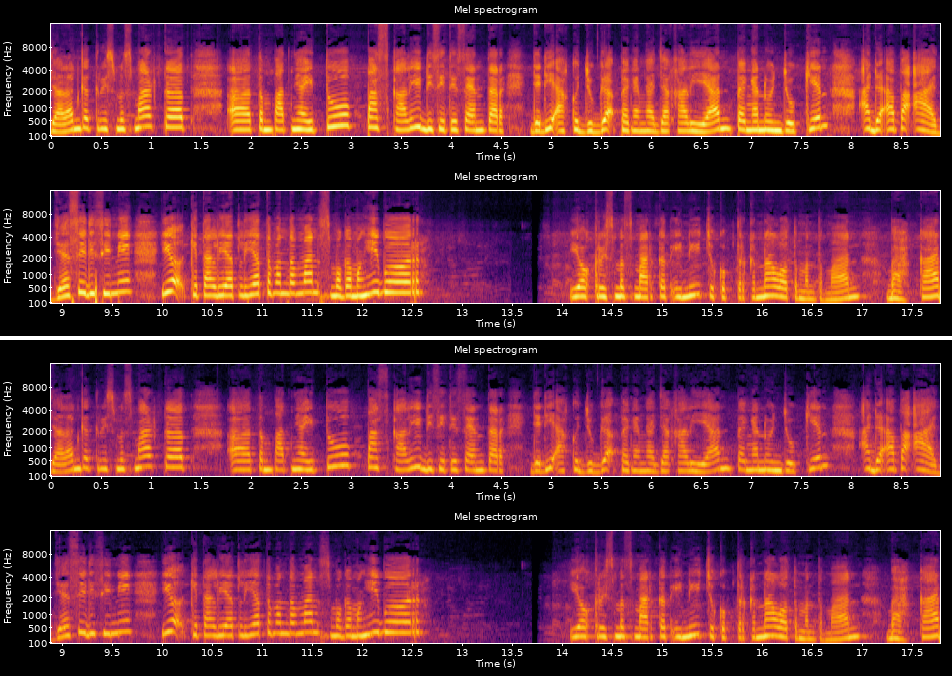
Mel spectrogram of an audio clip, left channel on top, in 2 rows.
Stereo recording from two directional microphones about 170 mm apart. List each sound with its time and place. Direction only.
0.0 s a woman's voice: 45° left (ahead or behind)
14.0 s speech: 30° left (ahead or behind)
